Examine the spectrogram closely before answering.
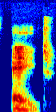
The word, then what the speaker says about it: ate: room very good we ate dinner together in the dining room so the pronunciation is eight correct very very well Jose Alison number 13.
